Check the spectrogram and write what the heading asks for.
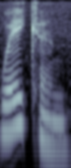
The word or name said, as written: waken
